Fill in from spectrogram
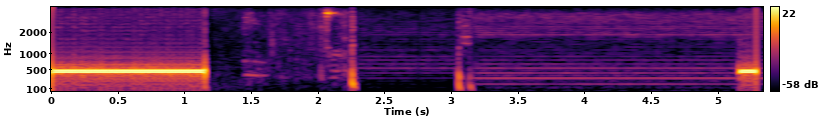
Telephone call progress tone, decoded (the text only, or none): ringback tone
